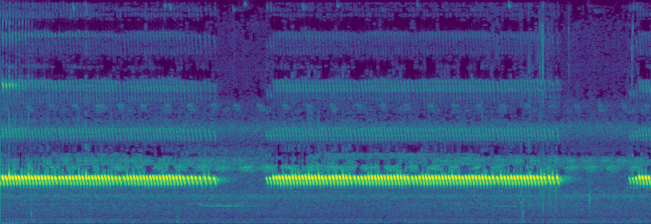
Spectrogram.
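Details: Cricket giving long, pulsing, high-pitched trills of about three seconds each, separated by short silent gaps. The steady metallic buzz stays on one pitch and stands alone against a quiet background.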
